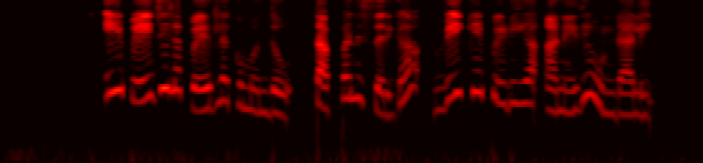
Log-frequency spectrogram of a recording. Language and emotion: Telugu, neutral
